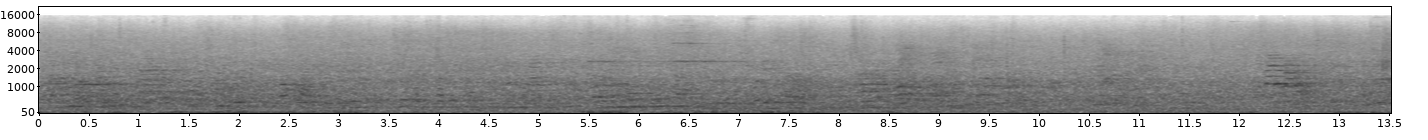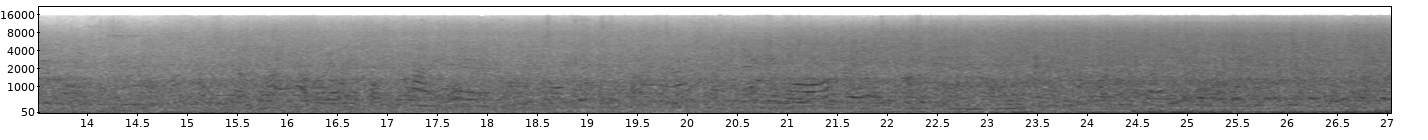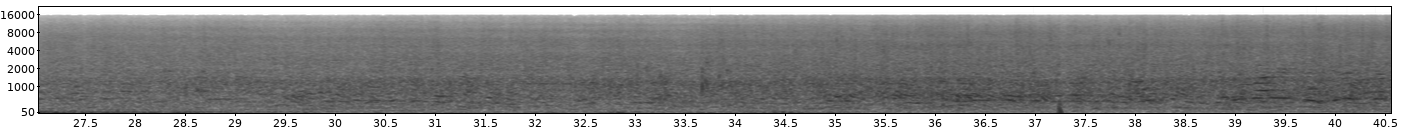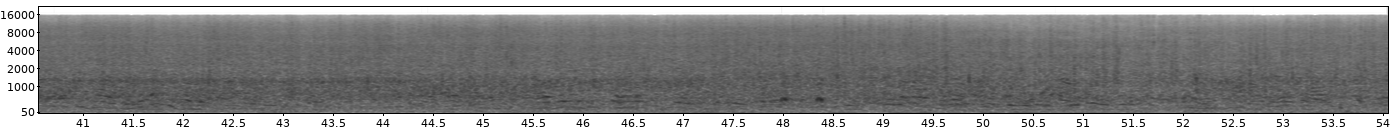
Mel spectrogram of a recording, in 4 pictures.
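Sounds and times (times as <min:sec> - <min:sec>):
fountain water splashing: 0:00.0 - 0:54.0
people chattering: 0:00.0 - 0:54.0.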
